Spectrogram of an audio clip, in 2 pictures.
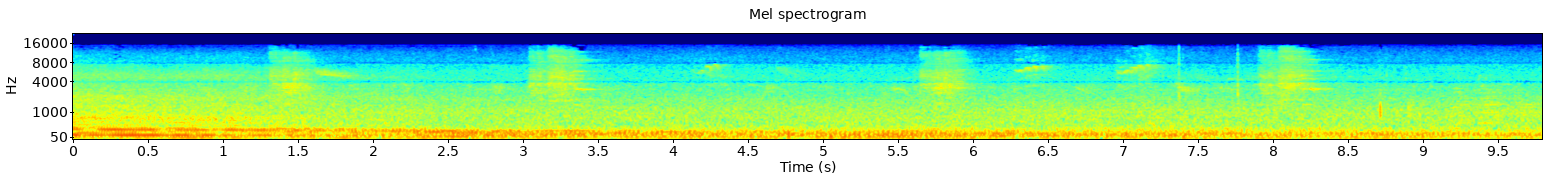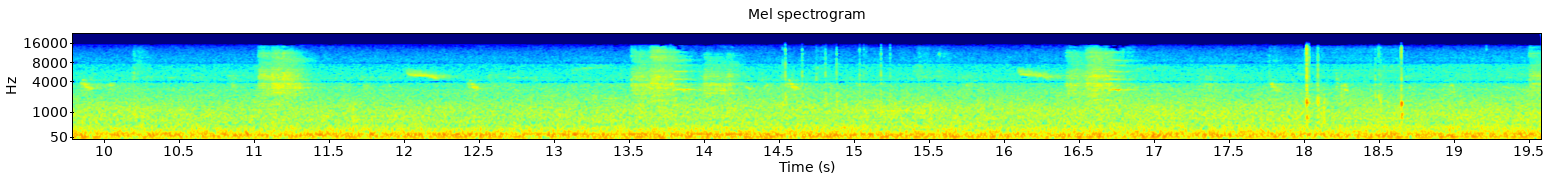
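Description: Black drongo calling: short, high, harsh calls and quick slurred notes repeated every second or two. A steady low traffic rumble runs underneath, with a passing vehicle's engine falling in pitch over the first few seconds.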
